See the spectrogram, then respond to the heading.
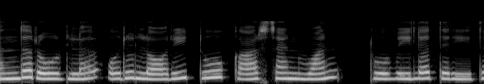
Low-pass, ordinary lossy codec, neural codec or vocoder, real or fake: none; none; none; real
